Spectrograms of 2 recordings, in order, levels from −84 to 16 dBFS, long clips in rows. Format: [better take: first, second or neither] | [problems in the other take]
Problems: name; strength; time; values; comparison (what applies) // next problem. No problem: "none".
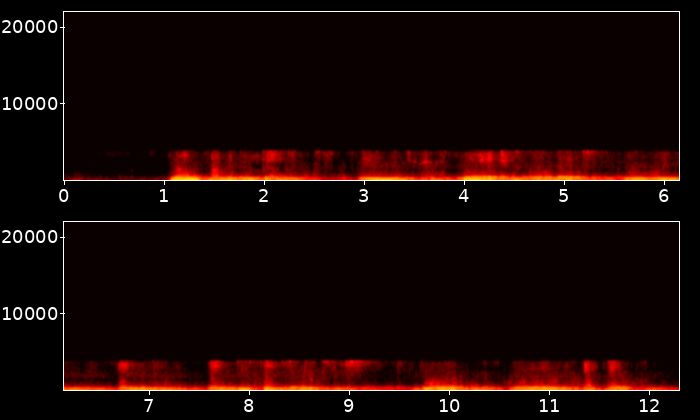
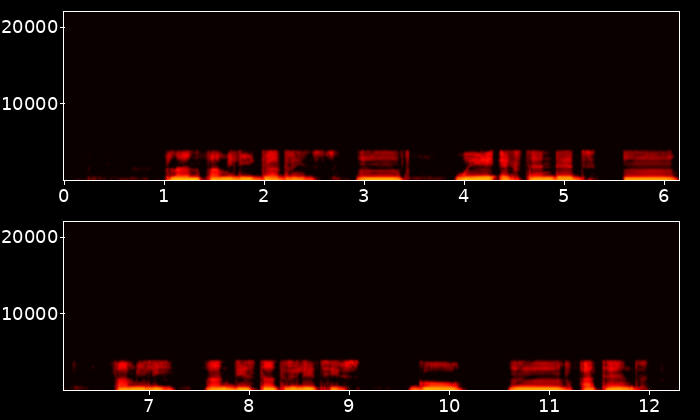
second | noise reduction (neural separator model SepFormer DNS4)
